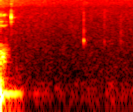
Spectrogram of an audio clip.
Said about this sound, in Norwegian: Jeg hører en klokke som tikker.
